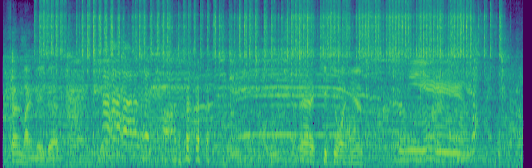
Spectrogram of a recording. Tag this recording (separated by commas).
Rattle, Speech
